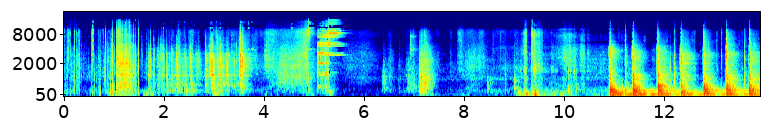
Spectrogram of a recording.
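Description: Hand tools clattering and clicking on metal under a van's front suspension, with a short metallic ring about 5 s in. From about 11 s in, a fast run of hammer blows on metal, roughly three a second.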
